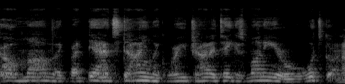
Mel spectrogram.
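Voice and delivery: very high, shrill, loud screaming. Recalling teenage arguments, the speaker re-enacts screaming at their mother: retelling screaming at mom. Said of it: "I'd be screaming at my mother like".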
